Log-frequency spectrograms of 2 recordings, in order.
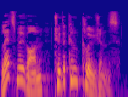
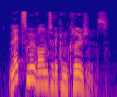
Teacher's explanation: Stressing conclusions because it's the key word in this sentence. The other words stressed are the key words for understanding. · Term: sentence stress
